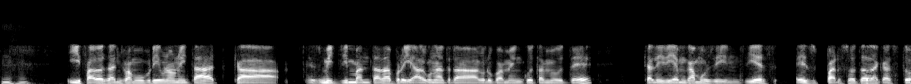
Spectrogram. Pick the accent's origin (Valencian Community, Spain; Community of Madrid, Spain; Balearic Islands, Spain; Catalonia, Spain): Catalonia, Spain; Granollers; jo sóc de Granollers, que tampoc és allò al mig de res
